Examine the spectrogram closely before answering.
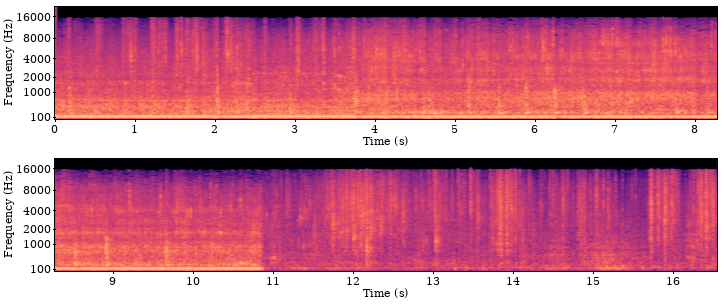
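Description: Electric food grinder running with a steady loud hum while chunks of Korean radish are pushed in and ground wet. It cuts off abruptly about eleven seconds in, leaving quieter wet scraping and dribbling as the ground radish slides out of a plastic basin.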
